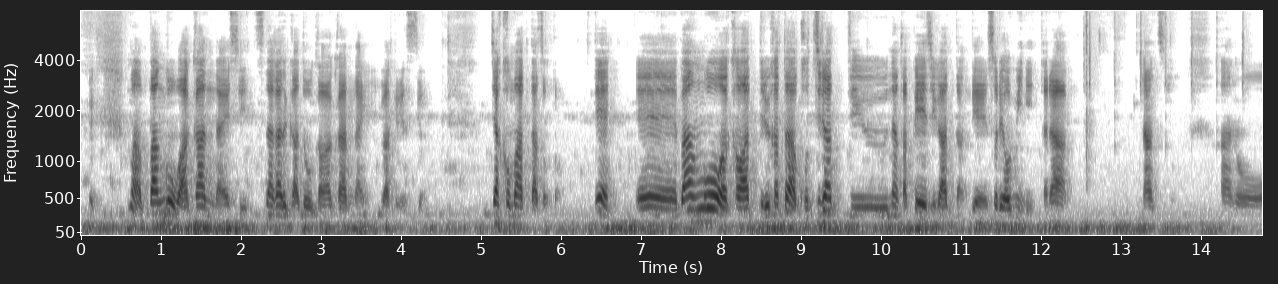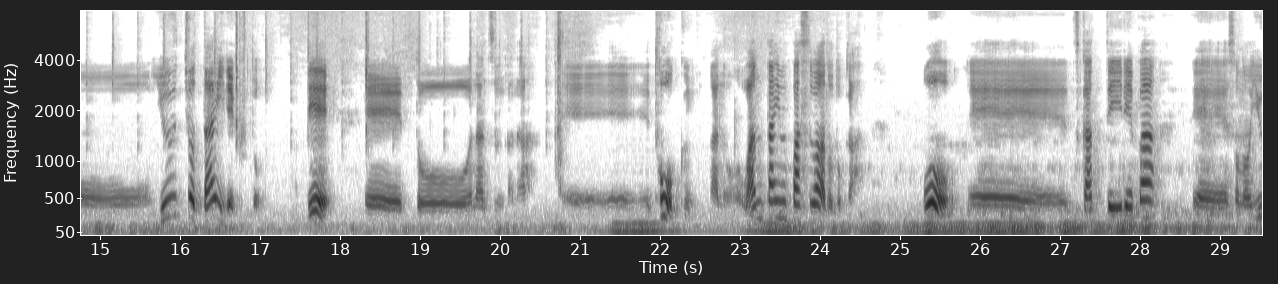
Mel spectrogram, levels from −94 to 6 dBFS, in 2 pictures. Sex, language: male, Japanese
